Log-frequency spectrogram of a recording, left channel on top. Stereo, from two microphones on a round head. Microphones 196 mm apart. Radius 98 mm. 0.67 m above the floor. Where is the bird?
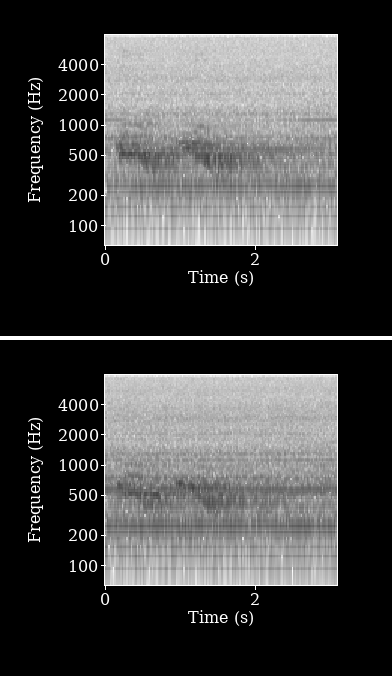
80° left, 6.5 m.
